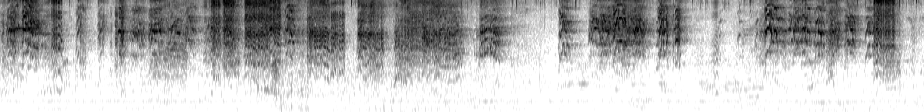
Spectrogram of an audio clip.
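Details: Peach-fronted parakeet calls: rasping, broadband screeches repeated in rapid runs, loud bursts alternating with short lulls every one to two seconds, over a constant low electrical-like hum.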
